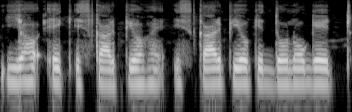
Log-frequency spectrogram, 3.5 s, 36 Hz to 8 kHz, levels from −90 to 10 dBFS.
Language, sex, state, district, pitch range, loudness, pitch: Hindi, male, Bihar, Kishanganj, 145-150 Hz, -15 LUFS, 145 Hz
